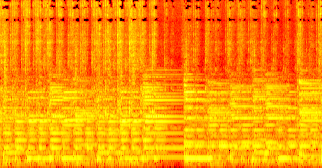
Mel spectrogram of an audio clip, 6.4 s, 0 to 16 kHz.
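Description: Piano playing a 1950s rock-and-roll part with both hands: a repeating left-hand bass figure under held chords. The chord changes a little over halfway through.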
